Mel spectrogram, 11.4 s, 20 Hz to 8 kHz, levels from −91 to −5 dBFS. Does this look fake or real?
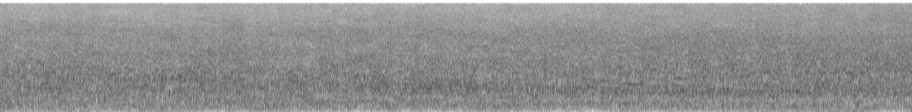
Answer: fake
